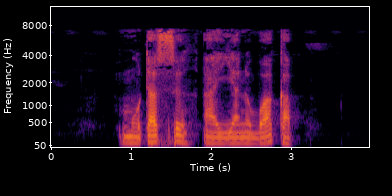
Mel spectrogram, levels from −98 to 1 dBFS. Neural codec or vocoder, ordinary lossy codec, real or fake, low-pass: none; AAC, 48 kbps; real; 7.2 kHz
